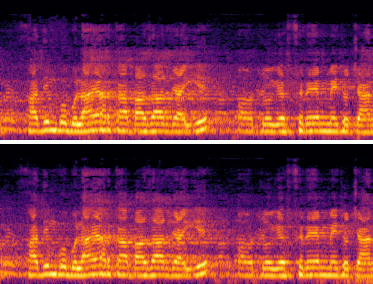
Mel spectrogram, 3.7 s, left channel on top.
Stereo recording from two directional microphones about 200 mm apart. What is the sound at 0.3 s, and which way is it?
A man's voice, 40° right (ahead or behind).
